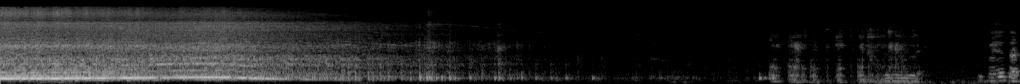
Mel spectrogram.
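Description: A mixer grinder blends coconut and chillies for a Qatari fisherman's cooking. Loud, steady grinding runs for about three seconds and winds down, then fades out. Scattered handling noises and voices follow over the last few seconds.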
